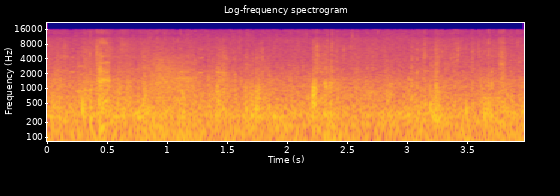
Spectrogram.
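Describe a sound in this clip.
Hands and feet knock against a wooden lattice while climbing.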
